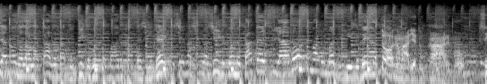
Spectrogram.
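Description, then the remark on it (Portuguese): A man sings a playful, comic song from his newly recorded CD in a steady, bouncy rhythm over a full band, the voice loud and up front and the music continuous from start to finish. “E ele está fazendo agora o lançamento desse CD aqui na empresa”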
